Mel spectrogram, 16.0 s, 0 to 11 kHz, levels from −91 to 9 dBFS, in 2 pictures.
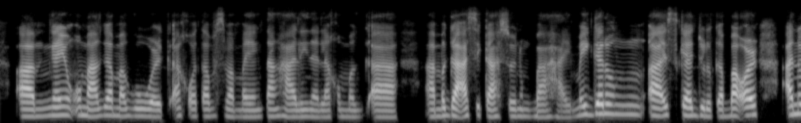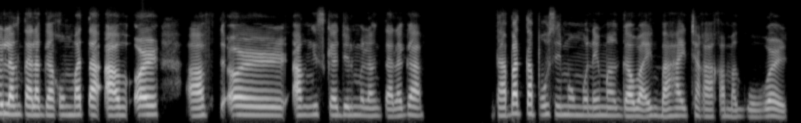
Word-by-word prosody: um, 190 +1 +2
ngayong 220 +1 0
umaga, 200 +1 0
magwo-work 195 -2 -4
ako, 200 -2 -8
tapos 190 +1 -8
mamayang 180 -1 -7
tanghali 185 -2 -5
na 175 - -7
lang 175 0 -8
ako 185 - -15
mag, 175 - -12 0.2
ah 170 0 -1 0.2
ah, 185 -1 -3
mag-aasikaso 195 -2 +1
nung 185 -1 -13
bahay. 170 0 -8
May 230 +3 -3
gano'ng, 250 -2 0
ah, 210 -3 +5
schedule 210 -3 -1
ka 185 0 -4
ba 200 0 +4
or 225 +2 +5 0.2
ano 255 +3 +3
lang 245 -1 +6
talaga 230 -1 +3
kung 230 +1 -7
mata 235 0 +4
av 215 +1 +7
or 235 +1 +8 0.3
af 210 +2 +4 0.2
or 225 -2 +4
ang 225 0 +2
schedule 225 -1 -5
mo 215 - -8
lang 205 0 -7
talaga, 205 +3 -2 0.7
dapat 220 +4 +5
tapusin 235 -1 -2
mo 225 - -7
muna 220 -1 -7
'yong 220 - -10
mga 210 - -15
gawaing-bahay 195 +1 -2
tsaka 195 -4 -7
ka 190 - -8
magwo-work? 180 0 -6
205 Hz, 180 wpm, -22 LUFS, 190-225 Hz, 0.7 s, or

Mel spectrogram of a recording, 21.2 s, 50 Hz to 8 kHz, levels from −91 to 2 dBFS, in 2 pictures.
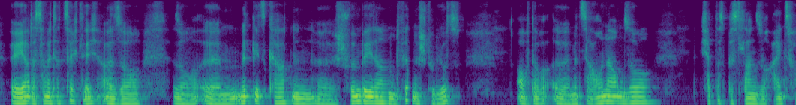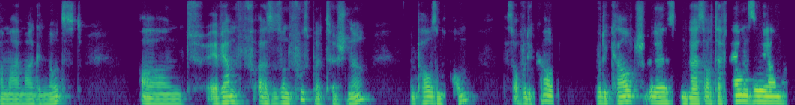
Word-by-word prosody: Ja, 105 - +2
ja, 110 +3 +6
das 100 0 -2
haben 115 - +3
wir 110 - +3
tatsächlich, 110 -2 -4
also 95 -2 -2 0.4
so, 90 -1 -3
äh, 90 -4 -1
Mitgliedskarten 105 +2 -1 0.2
in, 85 -4 -6
äh, - - -13
Schwimmbädern 115 +2 +3
und 95 -3 -2
Fitnessstudios, 110 +5 -5 0.7
auch 100 -1 -3
da, 95 0 -5
äh, 90 -4 -3
mit 90 +1 -4
Sauna 105 +6 +1
und 110 -2 +2
so. 110 +1 -2 0.6
Ich - - -10
habe - - -10
das - - -10
bislang 95 0 -2
so 90 -1 -7
1, 95 +1 -5
2 95 - -6
Mal 90 -1 -1
mal 90 0 -3
genutzt 95 +7 -4 0.7
und, 90 -2 -2
äh, 100 0 0
wir 110 - +4
haben 120 +1 +4
'n - - -3
Fu 115 +1 -14
also 100 -3 -1
so 105 - -3
'n 100 - +4
Fußballtisch, 100 - -5
ne, 135 - +1 0.5
im 100 - -3
Pausenraum. 110 -3 -2 0.4
Das - - -18
ist - - -13
auch, 100 - -3
wo - - +3
die 95 +1 -2
Couch 125 +1 +2 0.5
wo 110 - -1
die 105 -1 +1
Couch 120 +2 +3
ist, 105 -1 +4
und 100 0 +2
da 100 - +8
ist 100 +3 0
auch 110 - +2
der 100 -1 -1
Fernseher 120 -2 +8
und. 110 0 +4
100 Hz, 175 wpm, -22 LUFS, 95-115 Hz, 0.7 s, da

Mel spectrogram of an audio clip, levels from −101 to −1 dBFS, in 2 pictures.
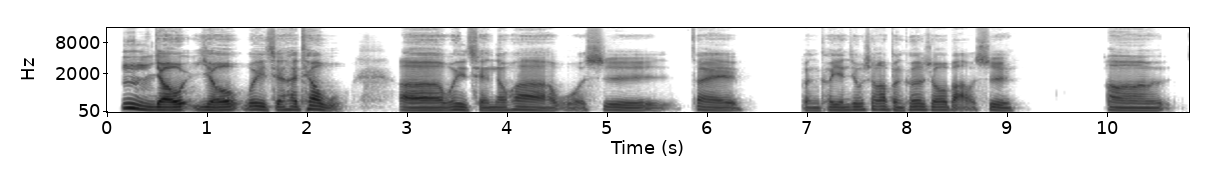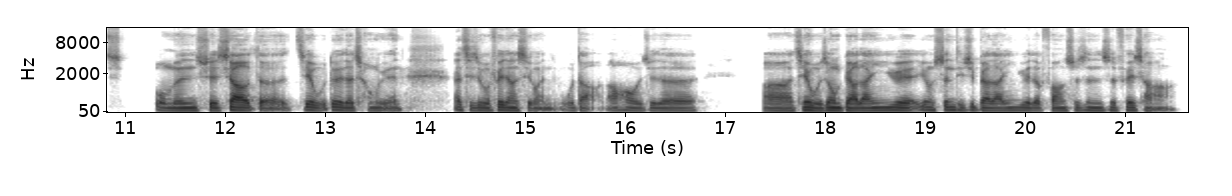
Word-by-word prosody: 嗯， 170 -11 +7
有 120 +1 +10
有， 120 -1 +6 0.2
我 135 +1 +3
以 130 - +4
前 120 +1 0
还 125 0 +3
跳 145 +3 +6
舞。 110 -6 -2 0.5
呃， 105 0 +4
我 110 +4 0
以 125 - +2
前 105 0 -3
的 110 0 -1
话， 115 -4 +1
我 60 -12 -6
是 105 -4 -3
在 110 -5 -1 0.6
本 100 - -7
科、 100 +3 -6
研 110 -1 -1
究 125 +2 -1
生 130 +1 -4
啊， 130 - +2
本 110 -4 -4
科 125 +4 -1
的 130 - +1
时 125 - -3
候 115 0 +2
吧， 110 - -2
我 - - -10
是 105 -5 -3 0.9
呃， 100 -3 -1 0.2
是 - - -12 0.3
我 - - -5
们 100 +1 -1
学 100 0 -2
校 110 +1 +3
的 - - -5
街 120 -1 -2
舞 100 -3 -4
队 120 -2 -1
的 105 -1 -1
成 100 0 -8
员。 - - -7 0.5
那 - - -5
其 - - -8
实 - - -4
我 - - -2
非 110 +4 -1
常 105 -2 -1
喜 - - -6
欢 - - -8
舞 - - -13
蹈， - - -9
然 100 - -8
后 105 0 -7
我 95 - -6
觉 100 +2 -9
得， 95 0 -5 0.6
啊， 95 -1 -5
街 110 +4 -1
舞 100 -4 +1
这 105 - -1
种 105 -1 +2
表 95 -1 +1
达 95 0 0
音 105 +1 -2
乐 105 -2 0
用 115 -1 -5
身 115 +1 -3
体 110 -2 -7
去 115 +3 -5
表 105 -1 -2
达 95 -1 -3
音 100 +1 -7
乐 105 -1 -4
的 100 0 -5
方 95 0 -6
式， 100 +2 -8
真 105 0 -6
的 100 - -4
是 105 +1 -6
非 105 +1 -4
常 60 - -9
105 Hz, 235 characters per minute, -23 LUFS, 100-115 Hz, 0.9 s, 有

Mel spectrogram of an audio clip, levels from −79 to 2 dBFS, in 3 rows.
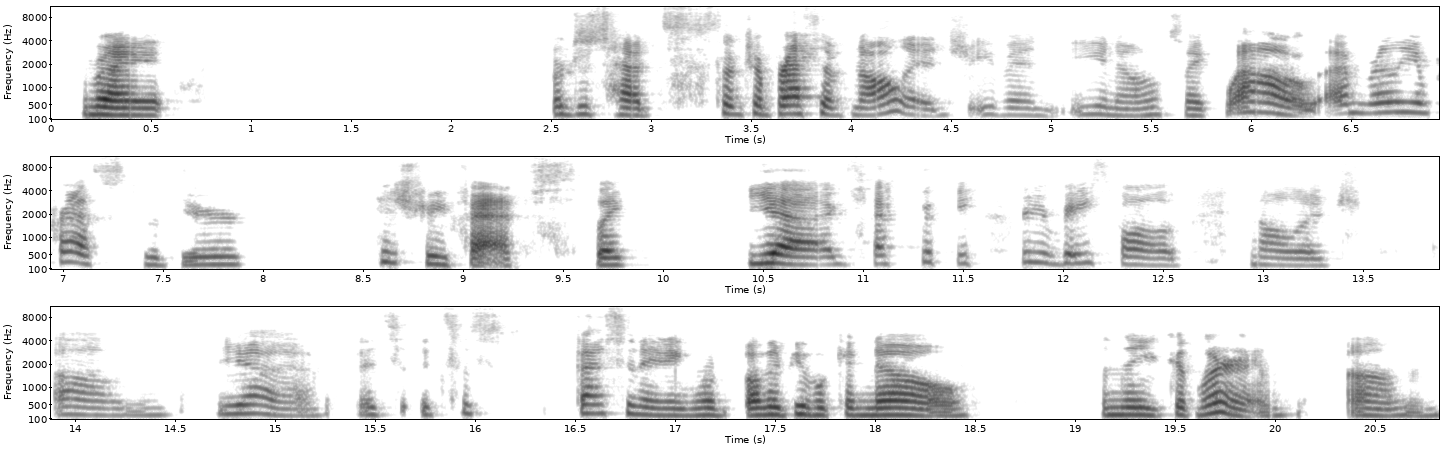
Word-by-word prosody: Right. 205 -3 +7 1.9
Or 225 - -2
just 230 0 -8
had 205 -2 +2
such 235 +2 -6
impressive 235 -1 +3
knowledge 205 -1 -2
even, 205 -3 -16
you 230 -1 -13
know, 195 +1 -10
it's 215 -2 -19
like, 190 -1 -6
"Wow, 265 -6 +2
I'm 265 +1 -5
really 285 +2 -4
impressed 275 -2 -4
with 210 -2 -10
your 220 0 -5 0.6
history 275 -7 -5
facts", - - +1
like 210 0 +3 0.6
yeah, 245 -4 +6
exactly, 245 +4 -10 0.2
or 295 - -8
your 275 -2 -10
baseball 230 -7 -7 0.3
knowledge. 195 -3 -11 0.4
Um 205 -2 -10 0.2
yeah, 240 -5 -5 0.2
it's 215 0 -11
it's 225 +9 -12
just 260 -2 -14 0.4
fascinating 225 -7 -1
what 205 -1 -1
other 210 +2 +5
people 205 -1 +2
can 200 +1 -3
know 200 - +4 0.6
and 210 +1 -1
then 215 0 +3
you 200 -2 -3
could 205 0 -2
learn, 245 -6 +2 0.3
um. 195 0 -5
215 Hz, 125 wpm, -27 LUFS, 200-245 Hz, 1.9 s, Right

